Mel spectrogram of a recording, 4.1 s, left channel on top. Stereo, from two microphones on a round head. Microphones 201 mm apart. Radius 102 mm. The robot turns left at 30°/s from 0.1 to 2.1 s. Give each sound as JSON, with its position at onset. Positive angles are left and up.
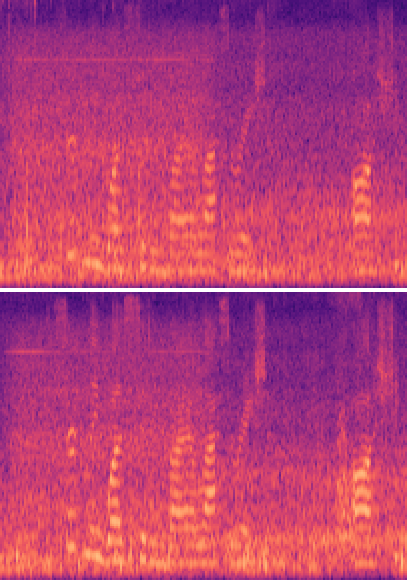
{"t": 0.5, "sound": "a woman speaking", "azimuth_deg": -100, "distance_m": 0.6}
